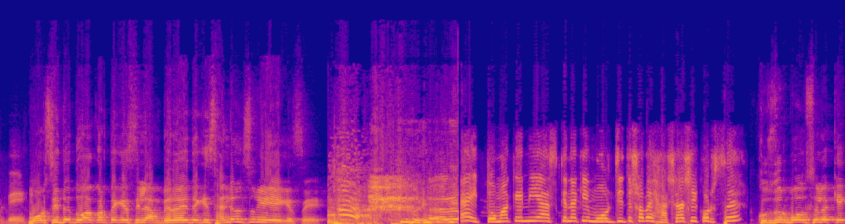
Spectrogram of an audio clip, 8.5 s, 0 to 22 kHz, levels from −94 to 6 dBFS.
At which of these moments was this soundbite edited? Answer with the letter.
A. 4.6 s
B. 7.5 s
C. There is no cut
A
